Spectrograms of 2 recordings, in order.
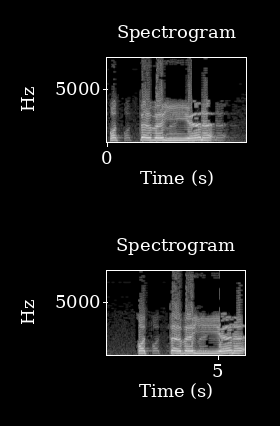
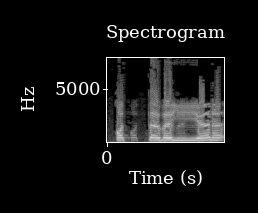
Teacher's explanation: مثلا دال ساکن کا تائے متحرک میں ادغام ہونا. قد تبين دال ساکن کی آواز واضح طور پر سنائی نہیں دیتی، اس کے بدلے تا کی آواز تشدید کے ساتھ ادا ہوتی ہے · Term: ادغام متجانسین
